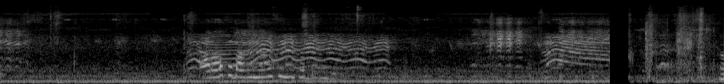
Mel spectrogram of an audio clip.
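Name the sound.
goats bleating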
